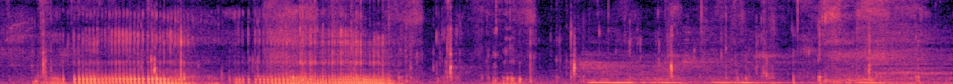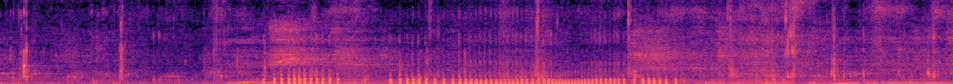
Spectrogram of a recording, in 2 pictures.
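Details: Pug dog being loving toward its little brother, indoors; a series of low growly whines and grumbles in bursts, with short nasal whimpers between them and a few soft snuffling sounds.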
